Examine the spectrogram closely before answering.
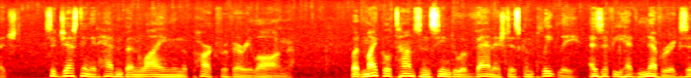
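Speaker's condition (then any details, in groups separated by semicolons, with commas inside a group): No condition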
